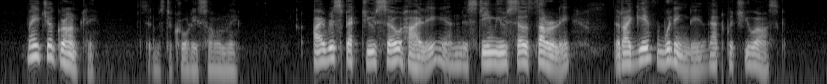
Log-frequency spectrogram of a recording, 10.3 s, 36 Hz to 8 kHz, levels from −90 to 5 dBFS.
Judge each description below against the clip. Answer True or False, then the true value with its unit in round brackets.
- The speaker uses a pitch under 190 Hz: True (140 Hz)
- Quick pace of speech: False (140 wpm)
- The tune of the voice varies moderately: False (6.4 semitones)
